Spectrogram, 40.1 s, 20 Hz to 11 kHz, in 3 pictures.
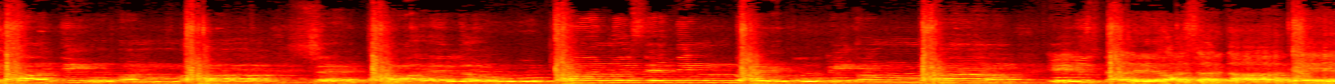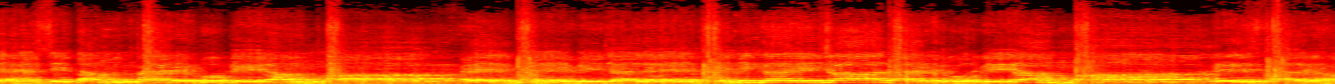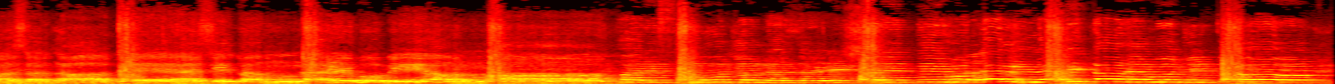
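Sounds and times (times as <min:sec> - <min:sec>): men chanting a lament in unison: 0:00.0 - 0:40.0
hands slapping chests: 0:01.9 - 0:02.3, 0:03.7 - 0:04.2, 0:05.6 - 0:06.0, 0:07.4 - 0:07.9, 0:09.2 - 0:09.7, 0:11.1 - 0:11.6, 0:16.6 - 0:17.2, 0:18.5 - 0:19.0, 0:20.4 - 0:20.9, 0:24.1 - 0:24.6, 0:26.0 - 0:26.6, 0:27.9 - 0:28.4, 0:31.6 - 0:32.1, 0:33.5 - 0:33.9, 0:37.2 - 0:37.6, 0:39.0 - 0:39.4.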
